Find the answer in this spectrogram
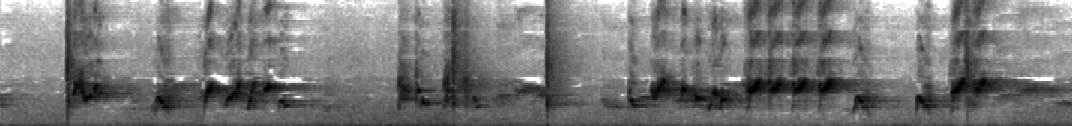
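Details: Red-whiskered bulbul, a pet bird in Singapore, doing keke calls on command: clusters of sharp chirps build into rapid, evenly spaced keke notes, several bursts within a few seconds.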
